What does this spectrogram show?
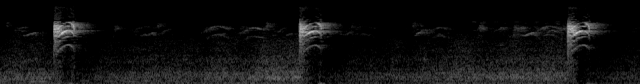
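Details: Young little spiderhunter singing eagerly, giving three loud, sharp, very high chirps spaced about two and a half seconds apart, with faint softer twitters and quiet background between them.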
